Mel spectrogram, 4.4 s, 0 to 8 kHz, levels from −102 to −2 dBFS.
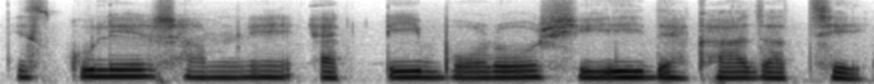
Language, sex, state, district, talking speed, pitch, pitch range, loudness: Bengali, female, West Bengal, Cooch Behar, 95 wpm, 165 Hz, 160-175 Hz, -14 LUFS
